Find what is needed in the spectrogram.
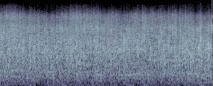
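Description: A steady, even hiss of background noise, with no voice or music in it.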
